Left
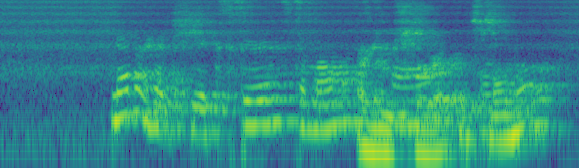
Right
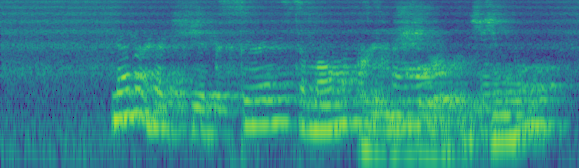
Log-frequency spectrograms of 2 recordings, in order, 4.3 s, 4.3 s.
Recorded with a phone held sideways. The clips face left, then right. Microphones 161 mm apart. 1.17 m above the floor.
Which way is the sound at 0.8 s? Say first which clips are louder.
Left 1 dB; 20° left (ahead or behind).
